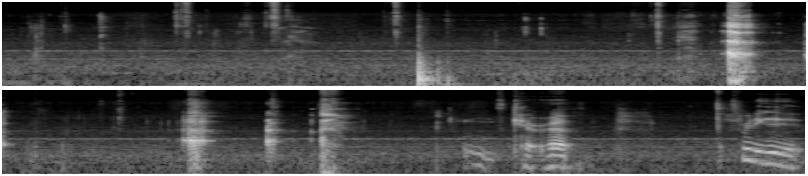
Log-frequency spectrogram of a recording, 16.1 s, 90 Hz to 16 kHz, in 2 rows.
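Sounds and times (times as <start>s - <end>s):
person burping loudly: 7.2s - 7.6s, 9.8s - 11.5s.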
